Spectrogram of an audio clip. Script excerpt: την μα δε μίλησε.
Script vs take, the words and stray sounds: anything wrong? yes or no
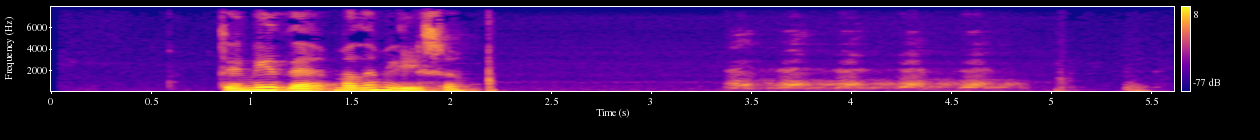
yes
